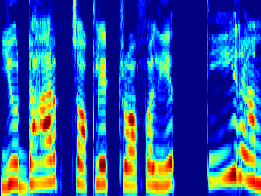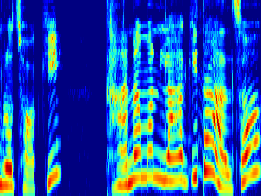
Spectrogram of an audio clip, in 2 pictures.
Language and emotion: Nepali, happy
